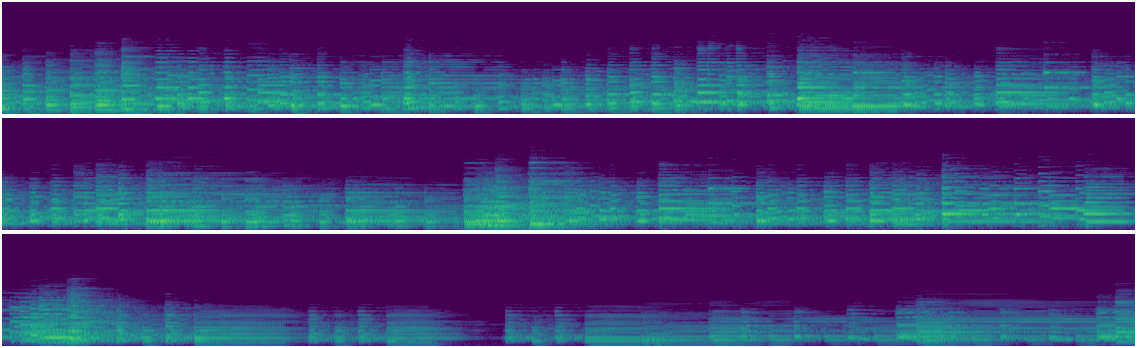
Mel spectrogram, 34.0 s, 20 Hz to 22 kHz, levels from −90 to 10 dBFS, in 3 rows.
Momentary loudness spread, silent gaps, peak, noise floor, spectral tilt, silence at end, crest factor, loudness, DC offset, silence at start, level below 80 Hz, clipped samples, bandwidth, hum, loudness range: 19 LU; none; -8 dBFS; -62 dBFS; -10 dB/octave; 0 s; 20 dB; -27 LUFS; under 0.1%; 0 s; -64 dBFS; under 0.1%; 5.4 kHz; none; 16 LU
